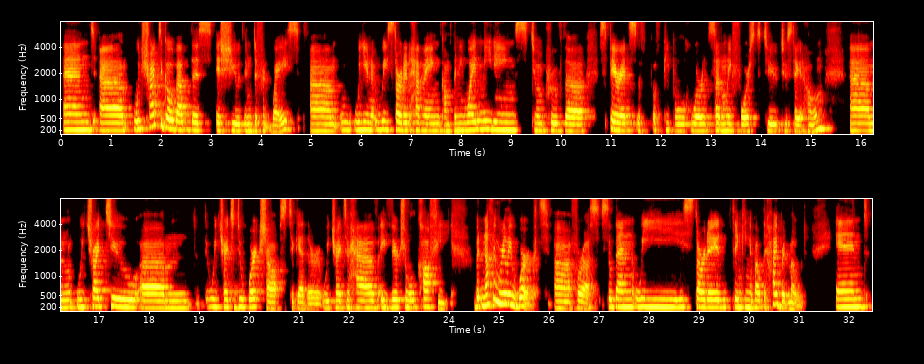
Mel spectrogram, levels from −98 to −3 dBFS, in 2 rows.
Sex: female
